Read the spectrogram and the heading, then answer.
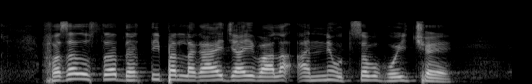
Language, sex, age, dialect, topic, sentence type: Maithili, male, 18-24, Eastern / Thethi, agriculture, statement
